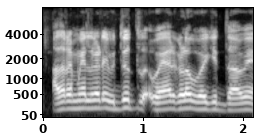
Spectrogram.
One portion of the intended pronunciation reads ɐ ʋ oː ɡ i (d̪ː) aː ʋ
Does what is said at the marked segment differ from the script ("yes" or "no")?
no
